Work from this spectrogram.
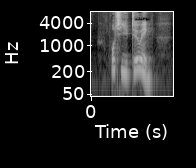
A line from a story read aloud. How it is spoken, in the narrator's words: Sarah asked urgently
